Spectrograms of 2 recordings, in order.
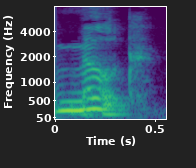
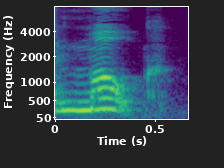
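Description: First: The word is said with a neutral vowel. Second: The word is said with a New Zealand vowel. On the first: "instead of milk" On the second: "the Kiwi way of speaking is all like, we say milk"

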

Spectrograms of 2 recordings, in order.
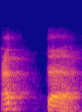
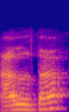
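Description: First: The l merges into a doubled t sound. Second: The l is sounded clearly before the t. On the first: The speaker calls it right. "লামটা স্পষ্ট উচ্চারিত হয় না, বরং মিলে যায়" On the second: The speaker calls it wrong. "আলতা কখনোই হবে না"

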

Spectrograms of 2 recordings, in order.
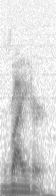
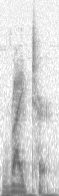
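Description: First: The middle consonant is a light tongue tap. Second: The middle consonant is a full T sound. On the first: "You probably use an alveolar tap, a light touch of the tongue" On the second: "you probably don't say these words with a T in the middle"

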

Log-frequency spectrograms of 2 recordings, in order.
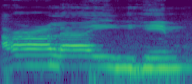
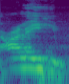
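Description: First: The word is said slowly and drawn out. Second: The word is said quickly without lengthening. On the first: The speaker calls it wrong. "এটা আমরা আলাইহিম এরকম বলা যাবে না" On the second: The speaker calls it right. "আলাইহিম এক দ্রুত বলতে হবে"

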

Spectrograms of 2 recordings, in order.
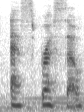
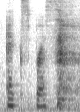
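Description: First: The word is said with a plain s sound. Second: The word is said with a ks sound. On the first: The speaker calls it right. "There's no X. It is espresso" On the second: The speaker calls it wrong. "Not espresso"

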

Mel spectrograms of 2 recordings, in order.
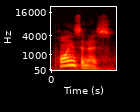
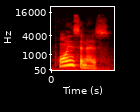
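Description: Both takes have the same delivery.

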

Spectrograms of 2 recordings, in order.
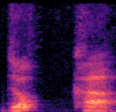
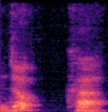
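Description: No difference in how they are said.

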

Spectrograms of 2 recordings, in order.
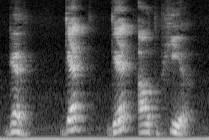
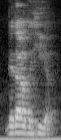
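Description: First: Each word is said separately and fully. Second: The words are linked and shortened together.

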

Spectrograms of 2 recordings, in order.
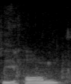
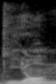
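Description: First: The first consonant is a throaty Spanish h sound. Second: The first consonant is an English-style soft g. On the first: The speaker calls it right. "It's Gijón" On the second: The speaker calls it wrong. "I've been saying Gijón incorrectly. It's not Guion, as I've been saying"

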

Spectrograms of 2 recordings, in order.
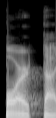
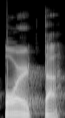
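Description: First: The R is said with the tongue curled back. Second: The R is said with the tongue curled back.

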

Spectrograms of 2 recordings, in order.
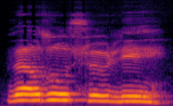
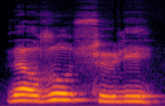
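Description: Both takes have the same delivery.

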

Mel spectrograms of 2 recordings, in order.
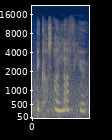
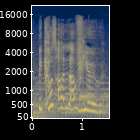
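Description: First: It is said quietly. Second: It is said loudly.

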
